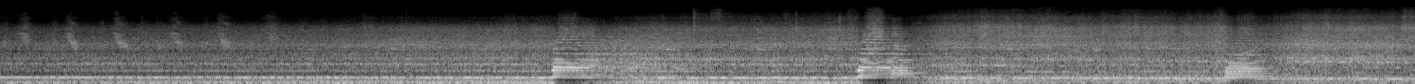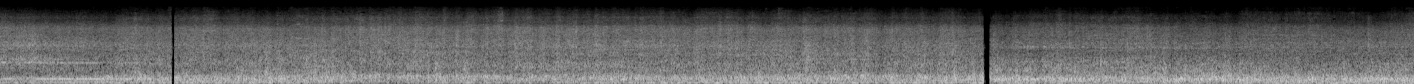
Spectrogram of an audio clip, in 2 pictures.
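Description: A CSX diesel freight train passing close. Its horn sounds as a steady chord that slowly drops in pitch while the locomotives approach and go by, over the diesel engines. About halfway through, the horn gives way to the steady rumble and clickety-clack of freight car wheels rolling over the rail joints.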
